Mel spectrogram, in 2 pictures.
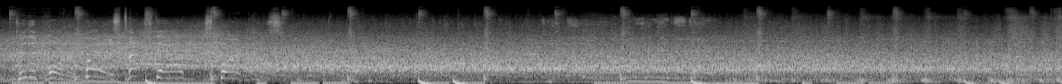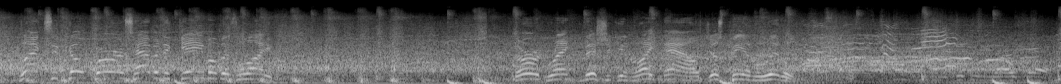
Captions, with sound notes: To the corner, Burress, touchdown, Spartans. (crowd cheering) (band music) Plaxico Burress having the game of his life. Third ranked Michigan right now just being riddled.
